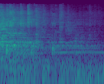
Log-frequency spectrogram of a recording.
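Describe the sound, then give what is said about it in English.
Metal pans clatter and scrape as the county attorney kicks them under a sink, a jumbled burst of clanging followed by a second knock, with a bright ringing edge that fades quickly. No one speaks. “He kicks the pans under the sink.”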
